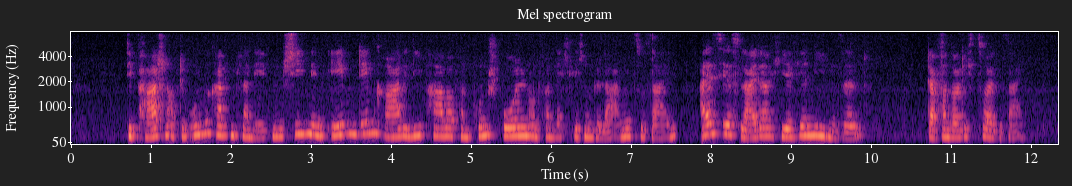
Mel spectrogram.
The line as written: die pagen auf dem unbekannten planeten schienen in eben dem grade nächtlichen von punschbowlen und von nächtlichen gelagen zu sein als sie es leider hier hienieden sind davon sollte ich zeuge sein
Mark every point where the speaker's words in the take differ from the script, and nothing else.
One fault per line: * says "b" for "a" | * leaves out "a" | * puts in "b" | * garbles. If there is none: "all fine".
* says "liebhaber" for "nächtlichen"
